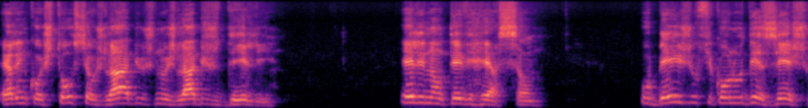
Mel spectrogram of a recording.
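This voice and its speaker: A man's high-pitched voice at a very slow pace, ordinary pitch variation and long, frequent pauses, in a very clean recording with a silent background. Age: 70s. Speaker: storyteller. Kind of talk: storytelling.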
